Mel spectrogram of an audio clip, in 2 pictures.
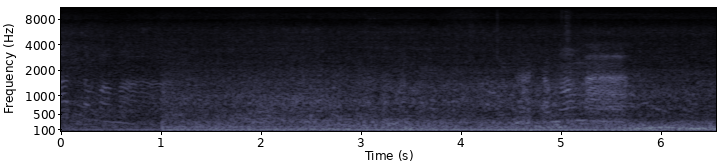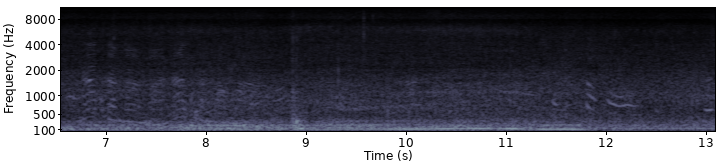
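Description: A car engine hums as the car drives slowly past close by.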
